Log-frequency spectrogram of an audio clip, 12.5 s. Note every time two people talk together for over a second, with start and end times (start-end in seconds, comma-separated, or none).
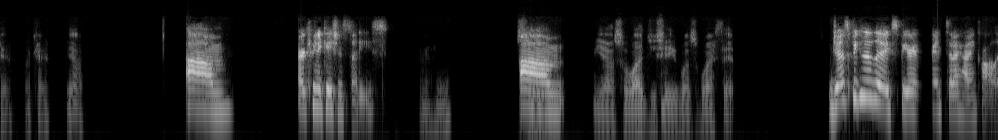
none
